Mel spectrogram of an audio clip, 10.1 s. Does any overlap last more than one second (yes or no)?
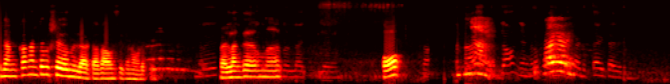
no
